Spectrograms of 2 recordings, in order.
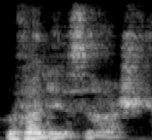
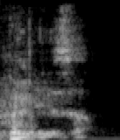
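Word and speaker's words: Wałęsa: libre qui s'appelle maire va les âges tous prononcés à la polonaise en français dit lech walesa l'attentât raté après chantant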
